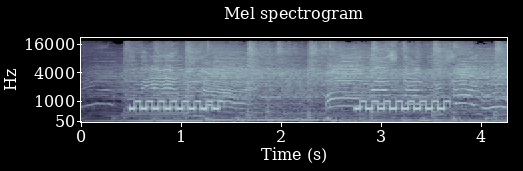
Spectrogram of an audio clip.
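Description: Telephone ringback on an outgoing call, heard as two bursts of rapid, warbling ring tones separated by a pause, over a steady background.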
